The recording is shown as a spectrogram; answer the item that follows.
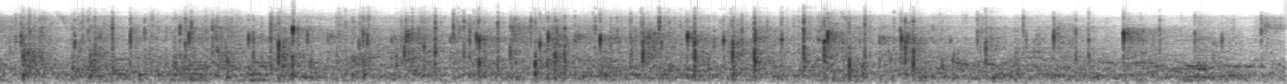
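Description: An audience clapping, a quick uneven patter of individual claps.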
